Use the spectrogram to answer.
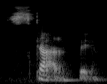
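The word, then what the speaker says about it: scarpe: As usual, you always pronounce all the letters. Scarp.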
